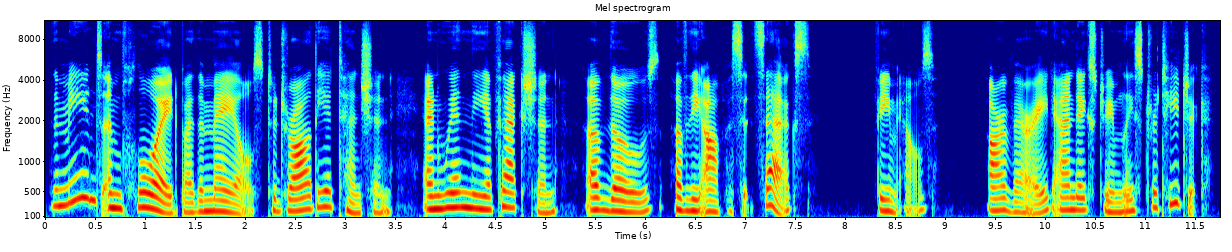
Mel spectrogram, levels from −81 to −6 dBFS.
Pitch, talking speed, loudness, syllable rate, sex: 205 Hz, 135 wpm, -18 LUFS, 4.5 syllables/s, female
